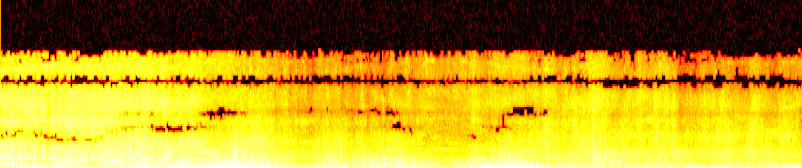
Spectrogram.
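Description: A model helicopter's motor pitch rises and falls as it swoops overhead.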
